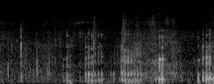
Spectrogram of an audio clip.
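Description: Pigs grunting close by: a string of short, irregular grunts.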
